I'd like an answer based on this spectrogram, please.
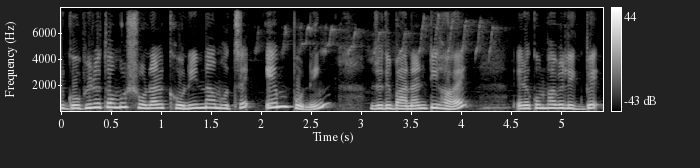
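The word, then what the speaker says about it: Mponeng: পৃথিবীর গভীরতম সোনার খনির নাম হচ্ছে এমপনিং। যদি বানানটি হয় এরকমভাবে লিখবে এম পি ও এমই এনজি অর্থাৎ এমপনিং। উচ্চারণটি হবে এমপনিং।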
